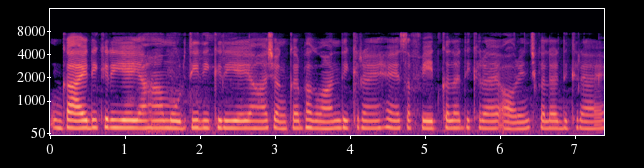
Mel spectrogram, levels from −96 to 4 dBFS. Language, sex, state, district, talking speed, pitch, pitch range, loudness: Hindi, female, Chhattisgarh, Korba, 205 wpm, 215 Hz, 210-220 Hz, -18 LUFS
